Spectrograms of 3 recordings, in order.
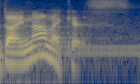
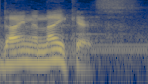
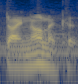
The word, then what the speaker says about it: Deinonychus: found out yesterday is actually pronounced Deinonychus as if it were a Greek word which makes sense because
